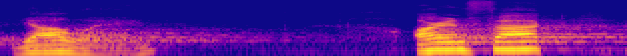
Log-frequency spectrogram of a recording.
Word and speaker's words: Yahweh: of the sacred name Yahweh are in fact the only consonants that if correctly pronounced do not allow you to use your tongue or close your lips in fact we know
